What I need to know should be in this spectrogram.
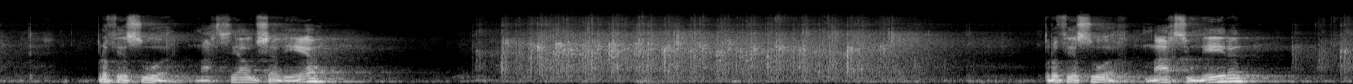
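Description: A man speaks loudly through a loudspeaker in a large echoing hall.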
